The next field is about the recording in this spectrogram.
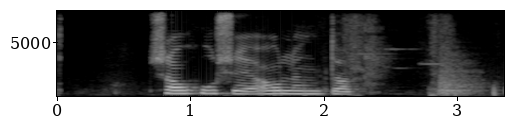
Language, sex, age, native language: Icelandic, male, 18-19, Icelandic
